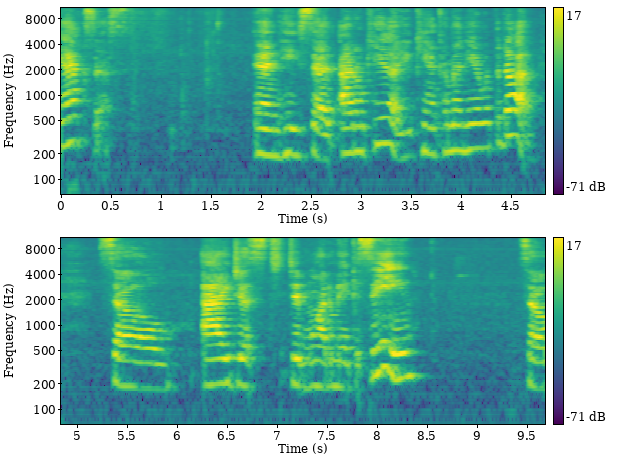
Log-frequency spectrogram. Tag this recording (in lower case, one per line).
speech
